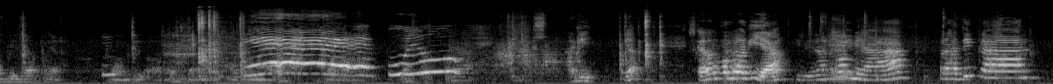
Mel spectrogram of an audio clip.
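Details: Child with hearing loss who uses hearing technology but cannot yet understand conversation or speak, vocalizing during an Auditory-Verbal Therapy session; speech of a child with hearing loss.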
